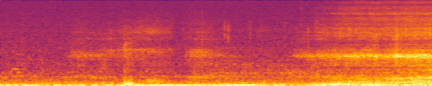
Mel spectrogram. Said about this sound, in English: So I'm too busy listening to the snoring to actually keep talking about something else, but maybe I'll try to just keep it down there.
